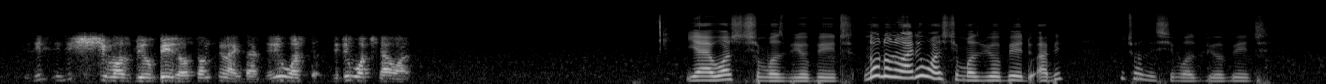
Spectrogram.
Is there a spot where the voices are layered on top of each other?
No

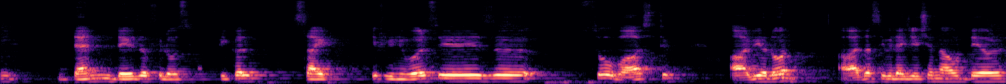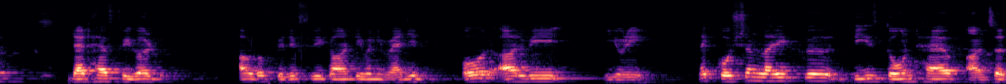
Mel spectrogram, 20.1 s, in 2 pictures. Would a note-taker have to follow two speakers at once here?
No

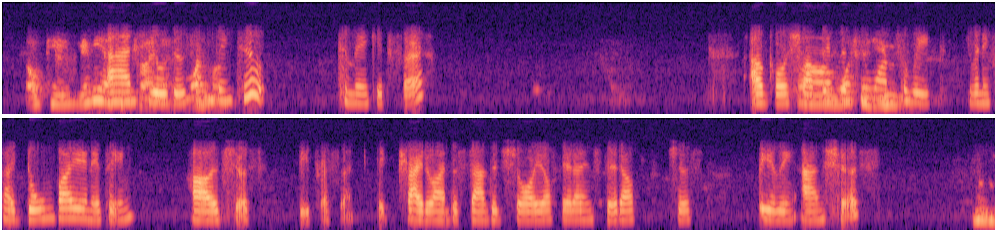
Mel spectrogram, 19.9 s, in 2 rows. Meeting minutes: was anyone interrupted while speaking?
Yes, from 1.0 s

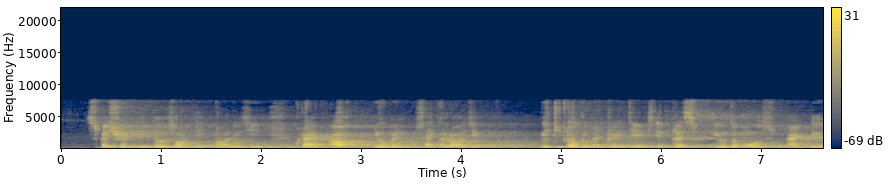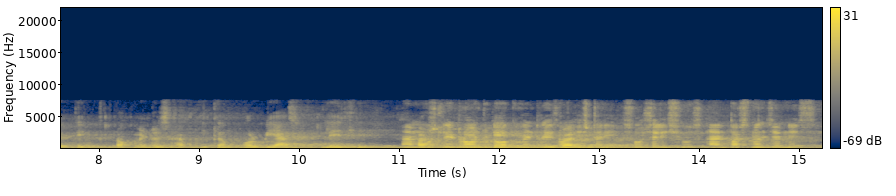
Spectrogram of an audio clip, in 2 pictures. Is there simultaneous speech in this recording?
Yes, from 11.2 s

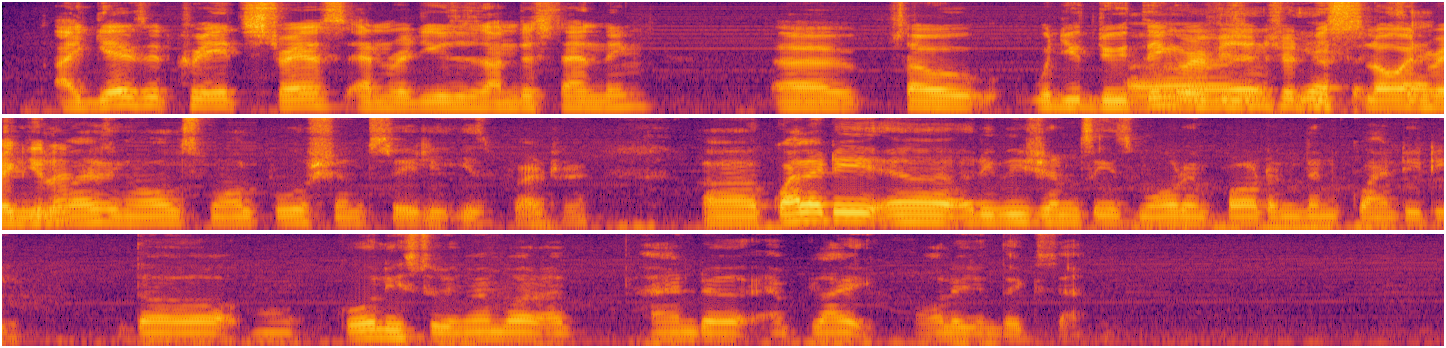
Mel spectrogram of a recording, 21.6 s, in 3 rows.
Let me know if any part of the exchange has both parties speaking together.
Yes, from 5.6 s

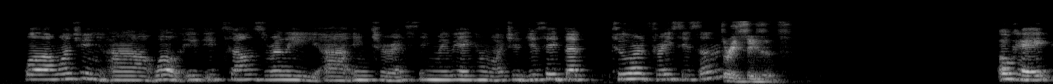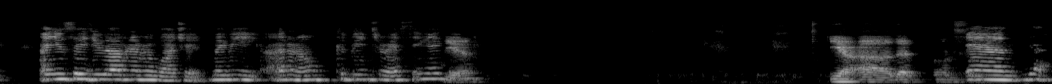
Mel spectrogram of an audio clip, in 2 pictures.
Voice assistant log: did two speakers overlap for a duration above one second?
No

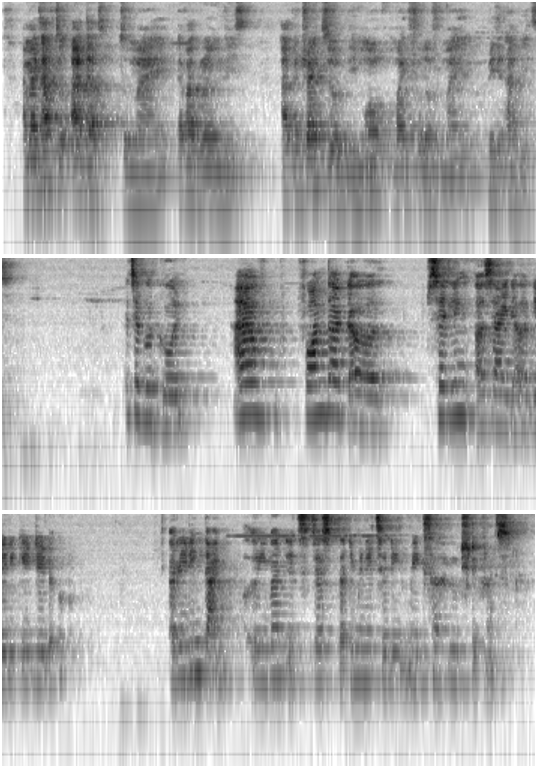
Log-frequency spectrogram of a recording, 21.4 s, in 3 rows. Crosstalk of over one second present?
No

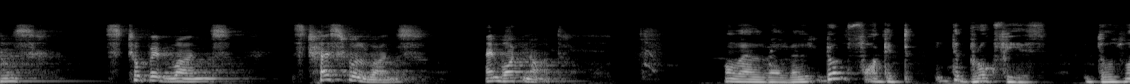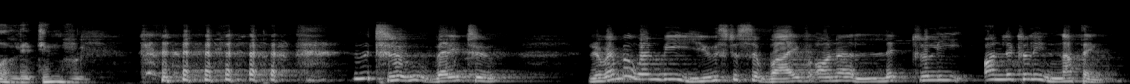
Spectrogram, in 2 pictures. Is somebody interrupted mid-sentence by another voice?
No

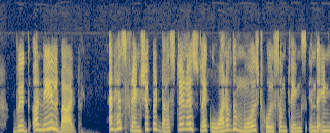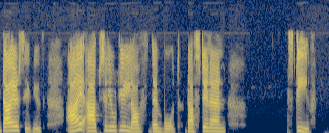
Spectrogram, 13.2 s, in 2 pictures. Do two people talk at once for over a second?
No

